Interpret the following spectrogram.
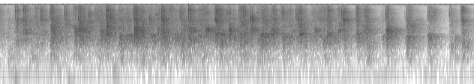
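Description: Congregation applauding: a dense run of hand clapping that thins to a few last claps and stops near the end.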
